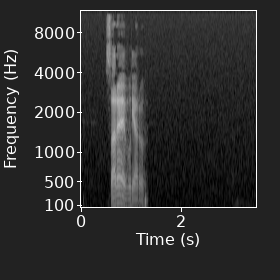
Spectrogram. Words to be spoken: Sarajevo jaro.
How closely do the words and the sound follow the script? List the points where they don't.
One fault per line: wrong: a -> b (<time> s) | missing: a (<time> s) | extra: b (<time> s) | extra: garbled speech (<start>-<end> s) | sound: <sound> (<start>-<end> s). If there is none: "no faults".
no faults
